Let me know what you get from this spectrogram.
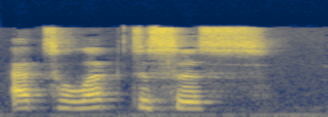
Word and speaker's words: atelectasis: My report said atelectasis.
